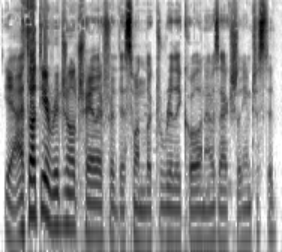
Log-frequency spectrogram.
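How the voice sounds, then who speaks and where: A man's voice: on the low side, very fast, dry recording. A man co-hosting a podcast, chatting casually and often restarting his phrases. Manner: relaxed, self-correcting, restarts phrases. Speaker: podcast co-host. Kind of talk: casual reaction chat.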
